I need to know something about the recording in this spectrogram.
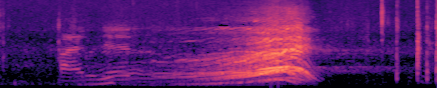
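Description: A group of young men whoop and cheer loudly outdoors.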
